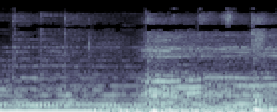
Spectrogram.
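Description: Live band music amplified through a PA: an electronic keyboard holding a chord over a heavy bass. A man's voice comes in singing into a microphone about a second in.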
